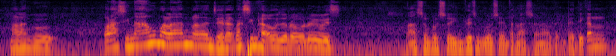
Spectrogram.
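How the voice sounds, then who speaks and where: Noticeable background noise and audible room echo fill the recording. A man with a fairly high pitch talks at a fairly quick pace with lively intonation. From East Java (Bojonegoro). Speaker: podcast co-host. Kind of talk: casual chat.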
